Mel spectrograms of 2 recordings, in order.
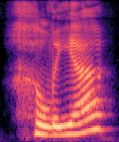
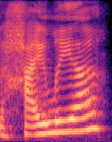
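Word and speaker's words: Hialeah: I've seen it pronounced Halea and Hylia.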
